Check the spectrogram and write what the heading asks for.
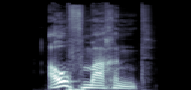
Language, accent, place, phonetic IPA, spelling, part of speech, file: German, Germany, Berlin, [ˈaʊ̯fˌmaxn̩t], aufmachend, verb, De-aufmachend.ogg
- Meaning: present participle of aufmachen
